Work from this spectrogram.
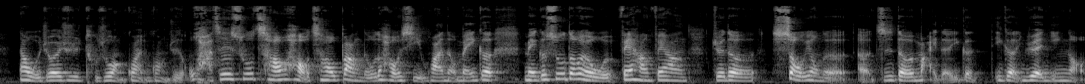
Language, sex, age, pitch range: Chinese, female, 20-39, 175-225 Hz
